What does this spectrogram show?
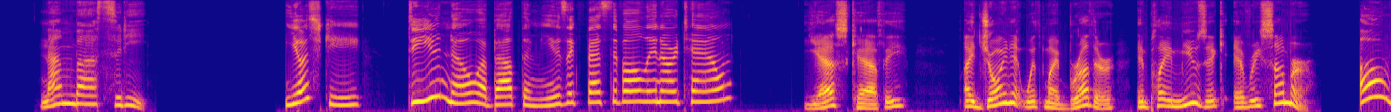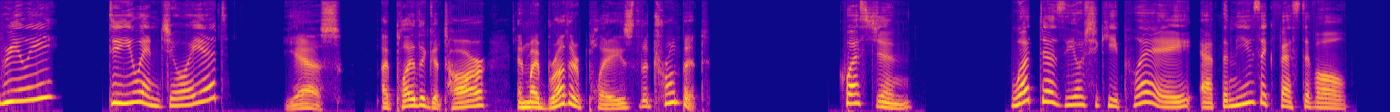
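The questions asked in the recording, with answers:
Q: What does Yoshiki play at the music festival?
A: The guitar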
